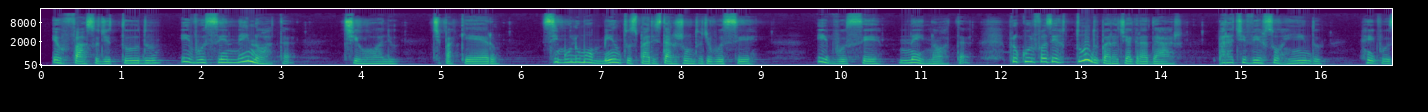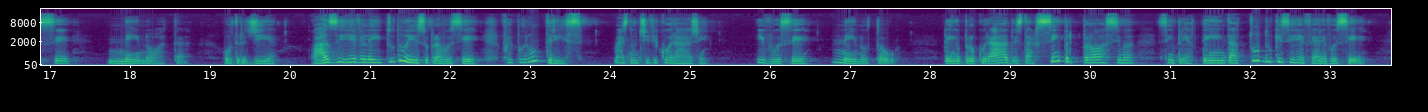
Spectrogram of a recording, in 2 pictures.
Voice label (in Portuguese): Paquera Feminino, Voz; Telemensagens 2017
